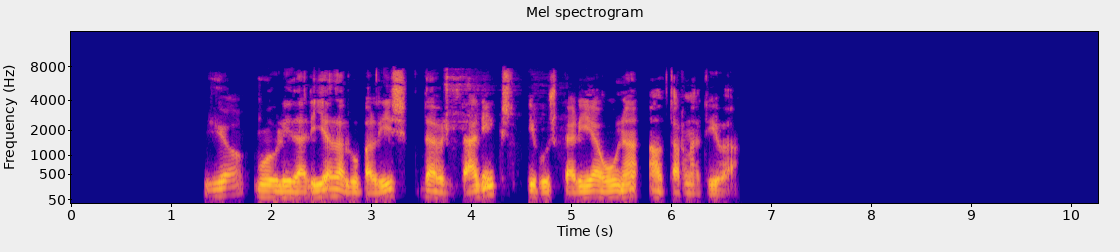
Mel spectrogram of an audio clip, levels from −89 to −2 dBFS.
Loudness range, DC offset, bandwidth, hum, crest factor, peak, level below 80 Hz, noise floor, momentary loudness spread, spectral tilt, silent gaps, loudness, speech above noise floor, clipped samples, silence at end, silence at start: 11 LU; under 0.1%; 8 kHz; none; 18 dB; 0 dBFS; -54 dBFS; under -90 dBFS; 8 LU; -5.5 dB/octave; 3.36-3.43 s, 5.71-5.77 s; -17 LUFS; over 74 dB; under 0.1%; 3.65 s; 1.35 s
